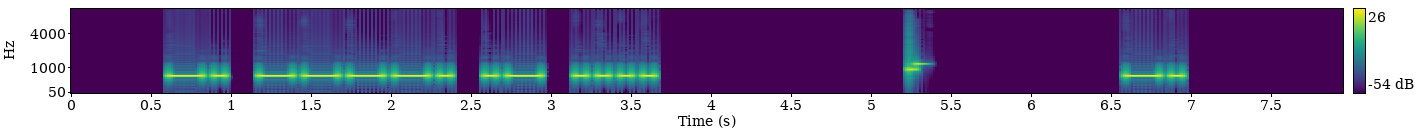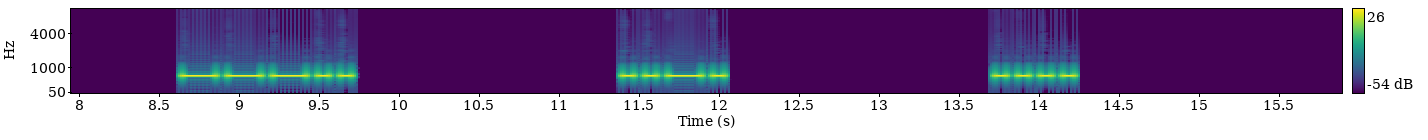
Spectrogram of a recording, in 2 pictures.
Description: Morse code, heard as a keyed tone, about 17 wpm, spaced as for 7 wpm, 700 Hz. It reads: N9AH N8FH
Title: USA Call Signs - 8x Character Spacing - 17wpm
